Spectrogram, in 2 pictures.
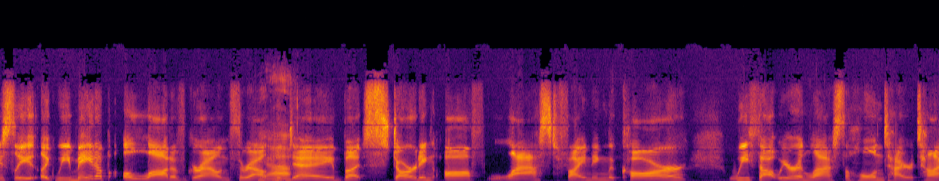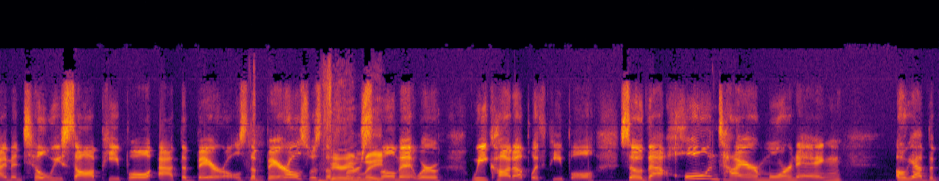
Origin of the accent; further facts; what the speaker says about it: the South, United States; I'm from the South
